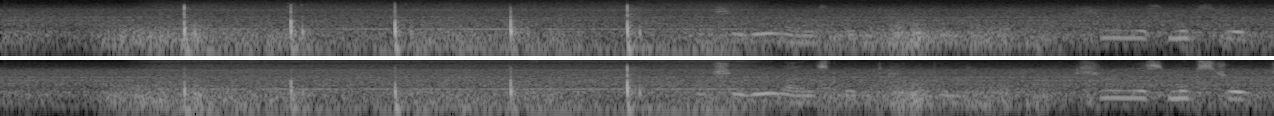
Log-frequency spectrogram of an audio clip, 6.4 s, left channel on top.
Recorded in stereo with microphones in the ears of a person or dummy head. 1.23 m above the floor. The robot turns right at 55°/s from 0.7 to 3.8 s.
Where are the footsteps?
70° left (ahead or behind); by 3.3 s 25° right (ahead or behind).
